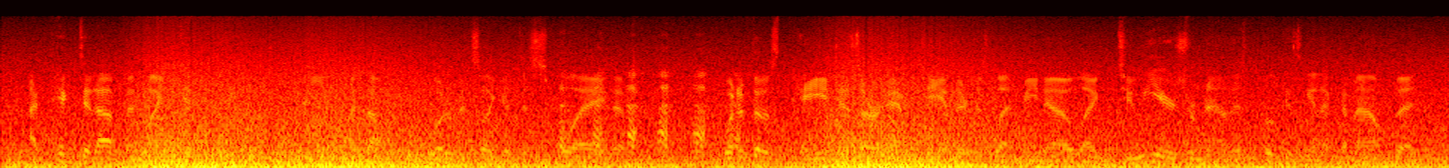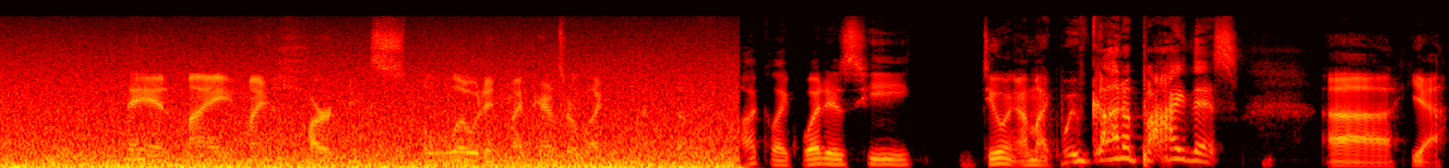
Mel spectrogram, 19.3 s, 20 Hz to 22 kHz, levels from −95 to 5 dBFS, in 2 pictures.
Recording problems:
wind noise on the microphone; heavy; until 15 s; as loud as the speech

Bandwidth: 14.5 kHz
